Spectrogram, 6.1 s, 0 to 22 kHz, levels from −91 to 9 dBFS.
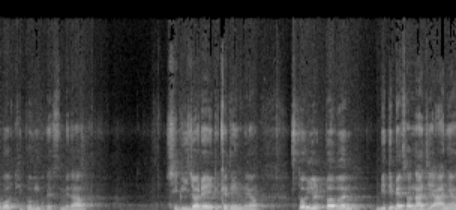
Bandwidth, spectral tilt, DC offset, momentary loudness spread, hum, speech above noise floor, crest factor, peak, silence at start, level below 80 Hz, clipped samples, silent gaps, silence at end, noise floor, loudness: over 20 kHz; -5 dB/octave; 0.1%; 15 LU; none; 33 dB; 18 dB; -2 dBFS; 0 s; -68 dBFS; under 0.1%; none; 0 s; -54 dBFS; -21 LUFS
